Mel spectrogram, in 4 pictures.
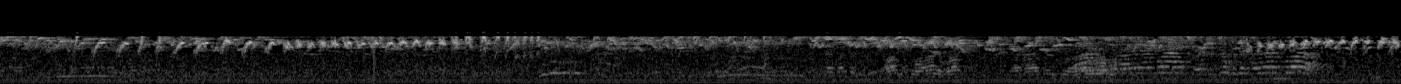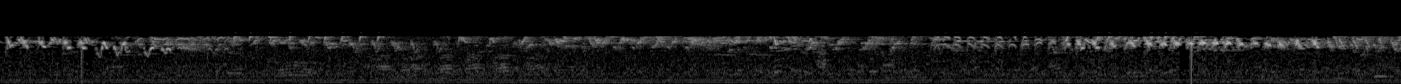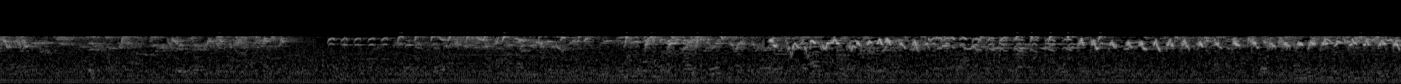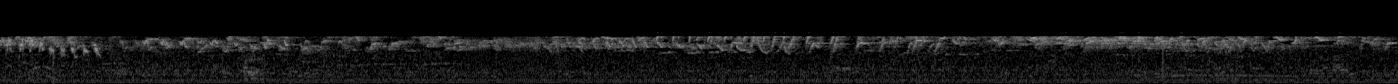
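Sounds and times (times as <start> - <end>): bird singing chattering song: 0.0 - 56.0.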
